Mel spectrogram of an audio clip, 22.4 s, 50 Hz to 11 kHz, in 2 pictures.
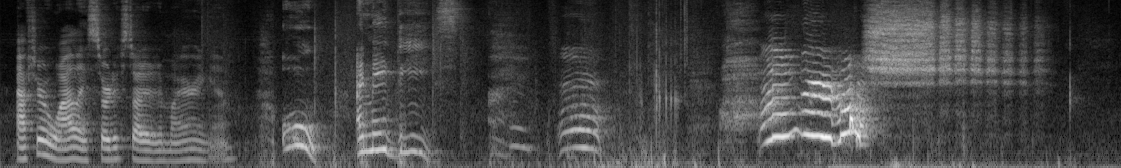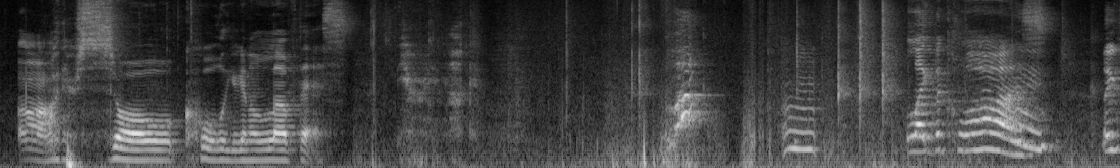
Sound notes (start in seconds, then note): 6.0 Jessie screams; 9.1 Maisie hushing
